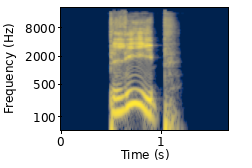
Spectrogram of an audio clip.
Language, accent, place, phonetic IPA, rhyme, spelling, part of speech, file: German, Germany, Berlin, [bliːp], -iːp, blieb, verb, De-blieb.ogg
- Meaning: first/third-person singular preterite of bleiben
